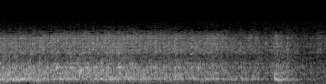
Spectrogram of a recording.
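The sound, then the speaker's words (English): A steady, loud roaring rocket-jet sound effect, invented by Ora for the radio science fiction show Buck Rogers, rumbling and hissing without a break, then easing slightly toward the end after a brief surge. “Radio's very first science fiction radio show took off with jets that Ora invented.”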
